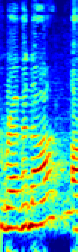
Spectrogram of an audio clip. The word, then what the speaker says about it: Revenaugh: My name is Linda Revenaugh, R-E-V-E-N-A-U-G-H.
